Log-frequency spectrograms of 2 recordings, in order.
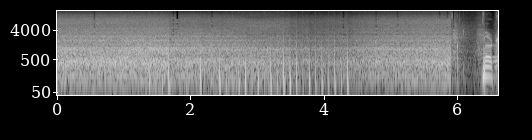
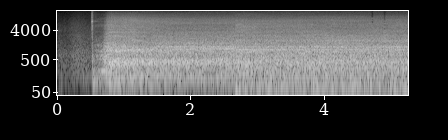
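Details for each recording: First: Suburban RV furnace: gas valve opens and gas is smelled, steady blower rush with a loose run of faint clicks, about two a second, fading without catching; igniter fails to light the burner. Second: Suburban RV furnace on bench, powered by drill battery, after no-gas no-ignition fault: one sharp ignition click, then a steady, even roar without surging or cutting out; blue flame, burner lights and runs normally.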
